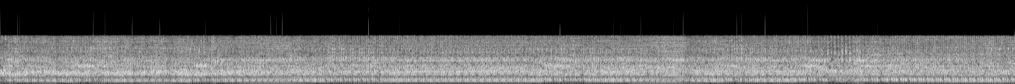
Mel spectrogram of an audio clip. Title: Citroen C4 strange engine noise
